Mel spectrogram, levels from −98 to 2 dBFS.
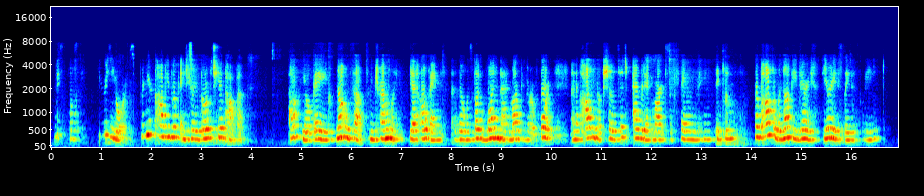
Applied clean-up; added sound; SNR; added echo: neural mask model DeepFilterNet 3.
